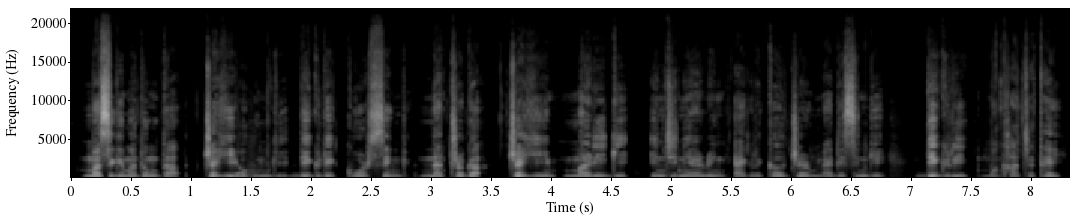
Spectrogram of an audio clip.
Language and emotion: Manipuri, neutral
